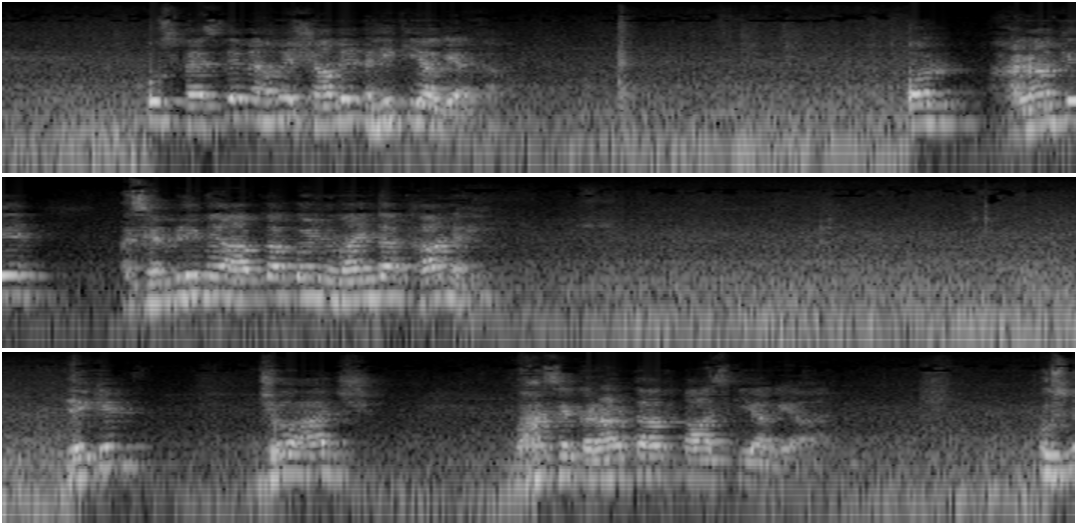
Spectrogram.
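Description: A middle-aged man speaks firmly into a microphone, in bursts with pauses.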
